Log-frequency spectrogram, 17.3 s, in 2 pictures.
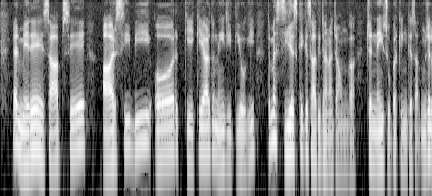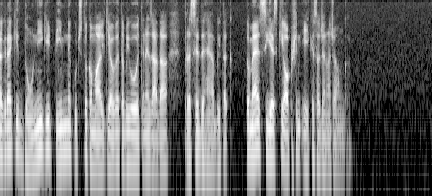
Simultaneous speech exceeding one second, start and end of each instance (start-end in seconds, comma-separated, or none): none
